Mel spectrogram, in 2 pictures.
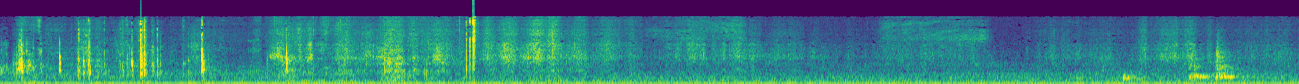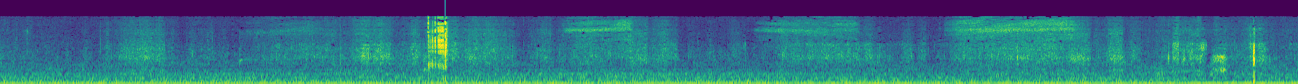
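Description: Pen scratching steadily as a diagram of chromosomes crossing over in meiosis is drawn for a biology lesson. A faint, continuous scraping runs throughout, with a few sharper taps and strokes and no talking.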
